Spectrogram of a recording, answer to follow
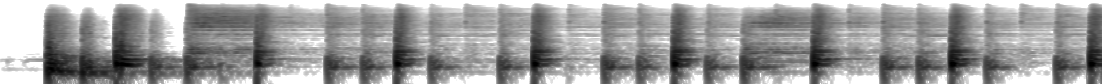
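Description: Close-miked snare drum track from a live kit played back on its own: a strong snare hit about once a second, with quieter hi-hat ticks, kick and a cymbal splash in between. The in-between sounds are mic bleed from the rest of the kit into the snare microphone.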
